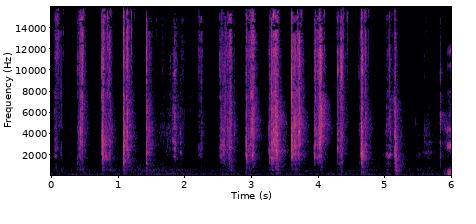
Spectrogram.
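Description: A tarot deck being shuffled by hand, the cards slapping softly together about three times a second.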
